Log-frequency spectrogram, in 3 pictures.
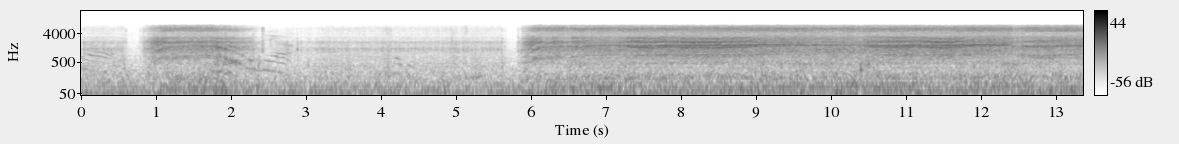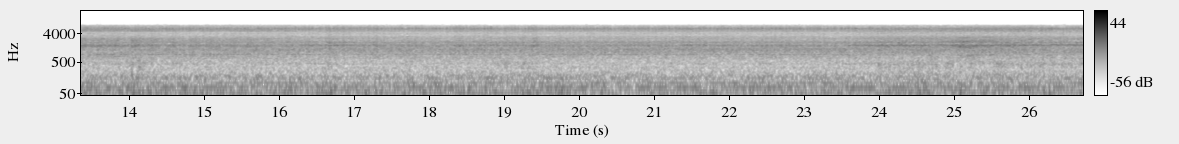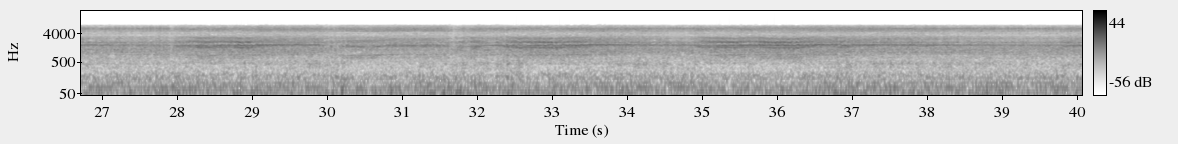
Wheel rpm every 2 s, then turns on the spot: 70, 30, 20, 180, 220, 220, 230, 230, 230, 230, 230, 230, 220, 230, 220, 230, 220, 230, 220, 230.
2-6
